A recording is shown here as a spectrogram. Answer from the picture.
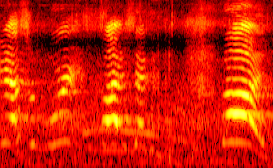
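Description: Children's high-pitched voices making short wordless calls, ending in a loud falling squeal near the end.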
